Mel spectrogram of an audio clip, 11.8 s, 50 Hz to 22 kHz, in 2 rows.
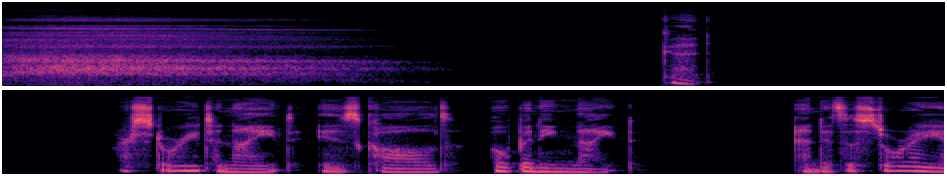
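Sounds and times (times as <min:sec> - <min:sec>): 
deep breath in through the nose and long exhale through the mouth: 0:00.0 - 0:02.9
speech: 0:04.2 - 0:04.5, 0:06.6 - 0:09.9, 0:10.9 - 0:11.7.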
